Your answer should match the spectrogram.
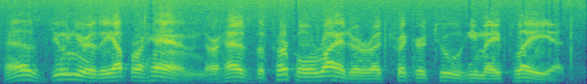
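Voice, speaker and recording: A man announcing in 1930s radio style, making an emphatic, enthusiastic scripted pitch to children. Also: expressive, brisk, breathy edge, poor audio. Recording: hissy 1930s radio recording.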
